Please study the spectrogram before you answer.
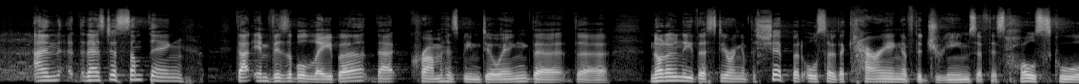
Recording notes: Live from London. This week we come to you live from our London show.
